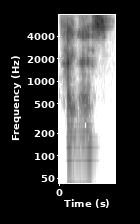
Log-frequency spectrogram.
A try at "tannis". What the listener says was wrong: tenis the way you're saying tenis and not tannis it's just like throwing me a little bit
